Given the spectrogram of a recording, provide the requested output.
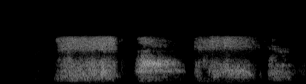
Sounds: Sniff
